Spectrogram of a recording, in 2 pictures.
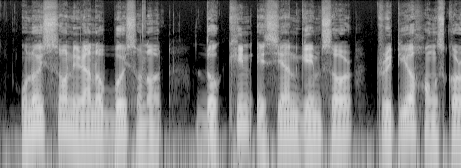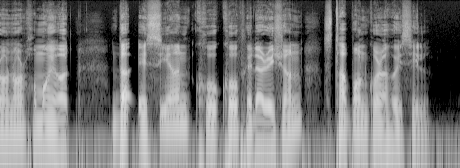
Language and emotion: Assamese, neutral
